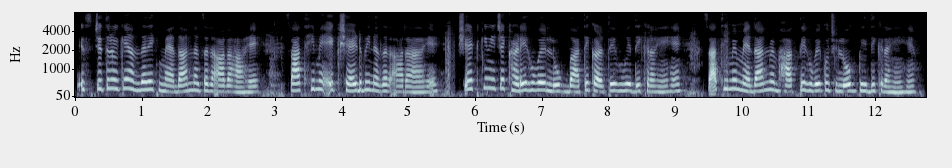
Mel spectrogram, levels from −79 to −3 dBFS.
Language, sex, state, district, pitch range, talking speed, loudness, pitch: Hindi, female, Maharashtra, Dhule, 210-265 Hz, 200 wpm, -20 LUFS, 240 Hz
